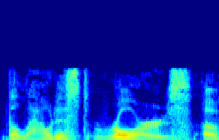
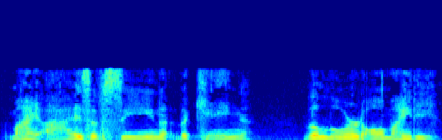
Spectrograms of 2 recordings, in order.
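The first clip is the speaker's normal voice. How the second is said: anguished lament; 7 semitones higher than usual. Acted. Reading Isaiah's anguished confession aloud.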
